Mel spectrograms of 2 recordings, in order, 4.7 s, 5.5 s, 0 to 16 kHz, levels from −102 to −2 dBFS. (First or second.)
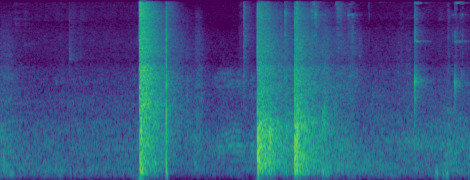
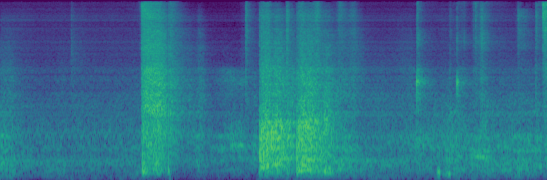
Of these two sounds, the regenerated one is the second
